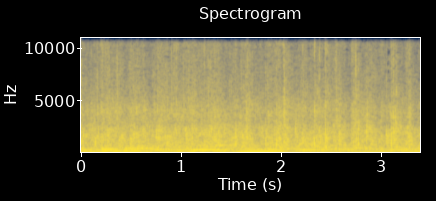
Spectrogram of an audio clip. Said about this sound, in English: Would you give a hand clap for those that prayed that prayer?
